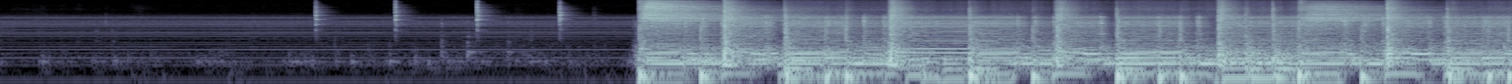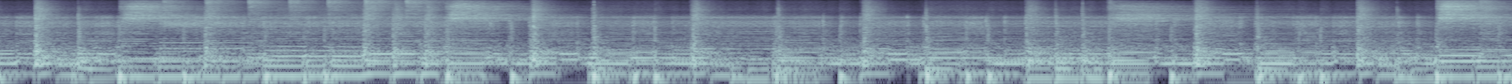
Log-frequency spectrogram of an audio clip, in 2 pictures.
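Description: A steady amplifier hum, then four evenly spaced clicks counting the song in. About six seconds in, a rock band starts playing loud: electric guitar, bass guitar and drum kit.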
